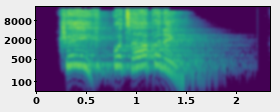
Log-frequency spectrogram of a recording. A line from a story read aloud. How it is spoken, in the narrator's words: Cassie cried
